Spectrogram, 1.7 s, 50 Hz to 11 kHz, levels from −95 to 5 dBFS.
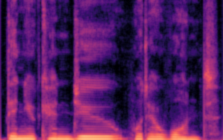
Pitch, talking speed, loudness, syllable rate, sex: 180 Hz, 250 wpm, -15 LUFS, 4.8 syllables/s, female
